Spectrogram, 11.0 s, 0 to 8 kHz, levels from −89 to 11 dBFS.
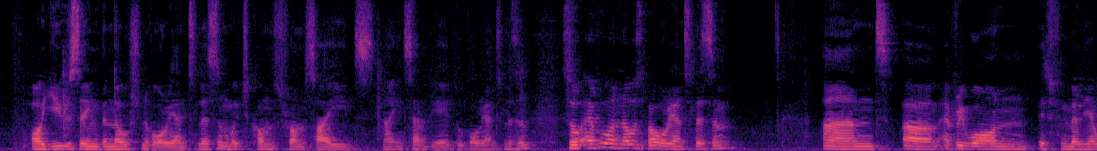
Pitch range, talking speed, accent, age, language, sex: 130-170 Hz, 125 wpm, British, 30-49, English, male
